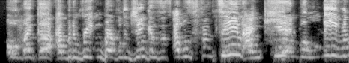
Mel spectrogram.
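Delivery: high, quick, gushing fangirl squeal; starstruck fan gush. Retold or imitated. Fan seeing her favorite author, high gushing squeal. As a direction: gush like you can't believe your luck.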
